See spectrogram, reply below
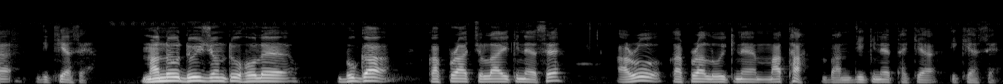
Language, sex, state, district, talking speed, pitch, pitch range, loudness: Nagamese, male, Nagaland, Dimapur, 110 wpm, 130 Hz, 115-150 Hz, -21 LUFS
